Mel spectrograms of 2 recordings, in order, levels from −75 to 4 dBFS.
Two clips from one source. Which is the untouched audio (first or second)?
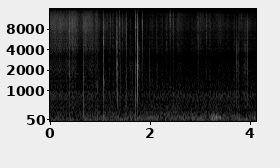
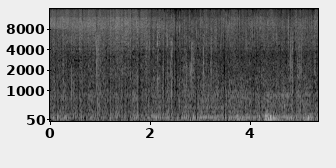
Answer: second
